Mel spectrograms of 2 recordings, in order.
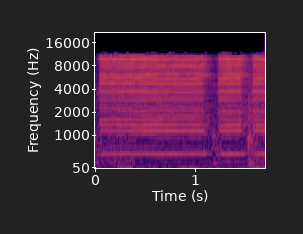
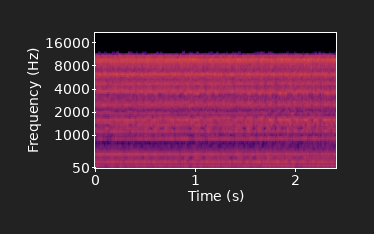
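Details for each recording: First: here I really like the noise. I really like how it sounds. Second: Coil tattoo machine set to lower power buzzing steadily, bogging and sagging slightly as a larger needle drags against skin resistance while lining, helping keep depth constant but giving rougher lines.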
